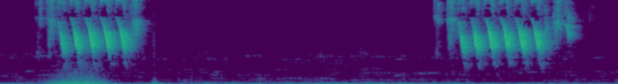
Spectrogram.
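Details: Bananaquit singing the song style called Belga: two bursts of rapid, very high, thin notes, each of about eight quick descending slurs lasting just over a second, separated by a pause of several seconds, with a low thump and faint background hiss.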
